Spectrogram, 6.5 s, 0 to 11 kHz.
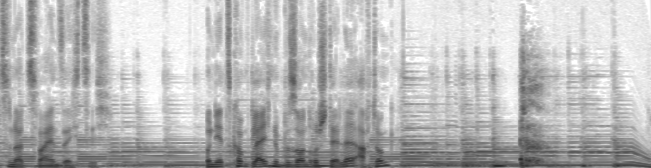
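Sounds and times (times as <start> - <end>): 
speech: 0.0 - 1.4, 2.1 - 4.4
folk-style music recording with sustained instrumental tones: 0.0 - 6.5
single short cough: 5.2 - 5.7.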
